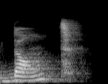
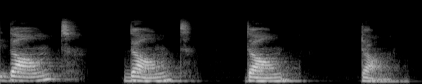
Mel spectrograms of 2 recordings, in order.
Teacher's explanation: Dito isso, essa consoante oclusiva, ela pode aparecer mais ou menos. Ou seja, eu tanto posso fazer don't, com um T bem marcado, como eu posso ir reduzindo ele don't, don't, don't, don't.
